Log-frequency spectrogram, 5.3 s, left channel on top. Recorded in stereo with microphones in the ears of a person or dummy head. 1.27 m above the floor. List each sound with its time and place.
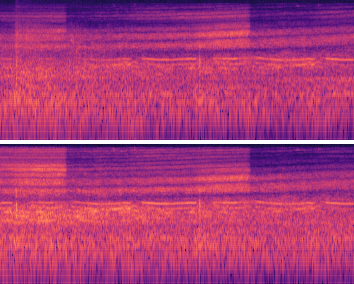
0.0 s a vehicle: 60° right (ahead or behind); by 5.3 s 5° right (ahead or behind)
